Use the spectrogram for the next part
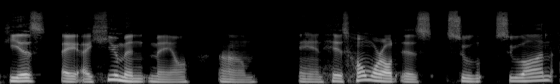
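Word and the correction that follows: Sulon: I don't know if I'm pronouncing that right. – I think it's Solan.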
